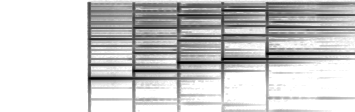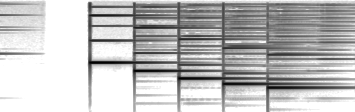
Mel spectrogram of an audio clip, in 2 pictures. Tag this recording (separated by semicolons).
pitch-down; down; pitch; SFX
